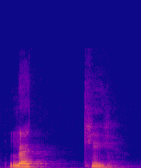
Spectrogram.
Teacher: So you kind of make a pause on the K sound. Lekki. Some people will separate those sounds and say lekki. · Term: double K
